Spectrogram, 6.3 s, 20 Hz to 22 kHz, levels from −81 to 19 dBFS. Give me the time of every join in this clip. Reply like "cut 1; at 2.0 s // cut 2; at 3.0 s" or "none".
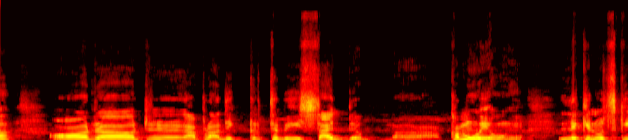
none

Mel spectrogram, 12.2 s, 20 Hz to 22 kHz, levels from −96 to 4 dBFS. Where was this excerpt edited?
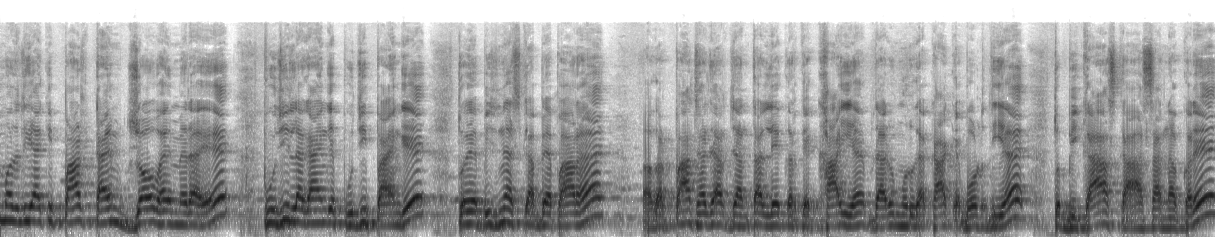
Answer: none

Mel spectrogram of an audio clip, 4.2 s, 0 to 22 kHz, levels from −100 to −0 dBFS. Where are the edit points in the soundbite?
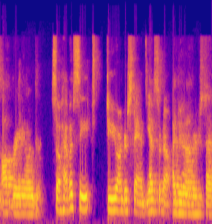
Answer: cut 1; at 0.9 s // cut 2; at 2.0 s

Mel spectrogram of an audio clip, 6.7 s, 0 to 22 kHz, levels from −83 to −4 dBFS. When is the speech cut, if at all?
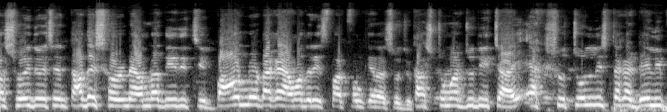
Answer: cut 1; at 4.1 s

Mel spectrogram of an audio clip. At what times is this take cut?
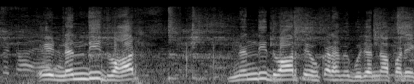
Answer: none

